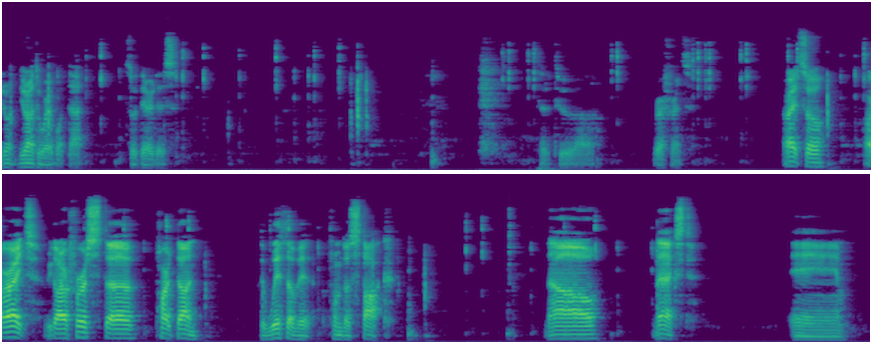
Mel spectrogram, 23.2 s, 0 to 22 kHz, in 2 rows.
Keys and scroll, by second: 4.6 w.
